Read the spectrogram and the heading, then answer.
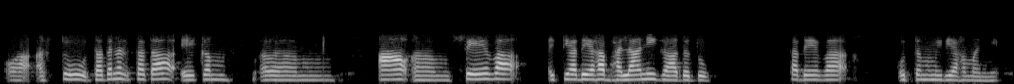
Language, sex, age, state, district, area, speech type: Sanskrit, female, 18-30, Kerala, Kannur, urban, conversation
